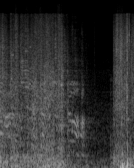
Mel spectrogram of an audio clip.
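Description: Rapid gunfire rattles in the shooter game Medal of Honor Warfighter, dense bursts that drop off briefly before a heavier boom of shots returns near the end.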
